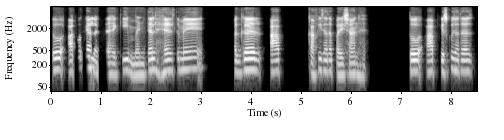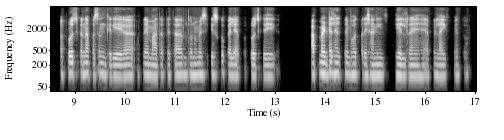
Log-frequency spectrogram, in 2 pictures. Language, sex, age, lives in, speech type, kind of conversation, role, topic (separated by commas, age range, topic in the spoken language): Hindi, male, 25-29, India, conversation, podcast, host, Family mein mental health ko lekar nazariya peedhi dar peedhi kaise badla?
